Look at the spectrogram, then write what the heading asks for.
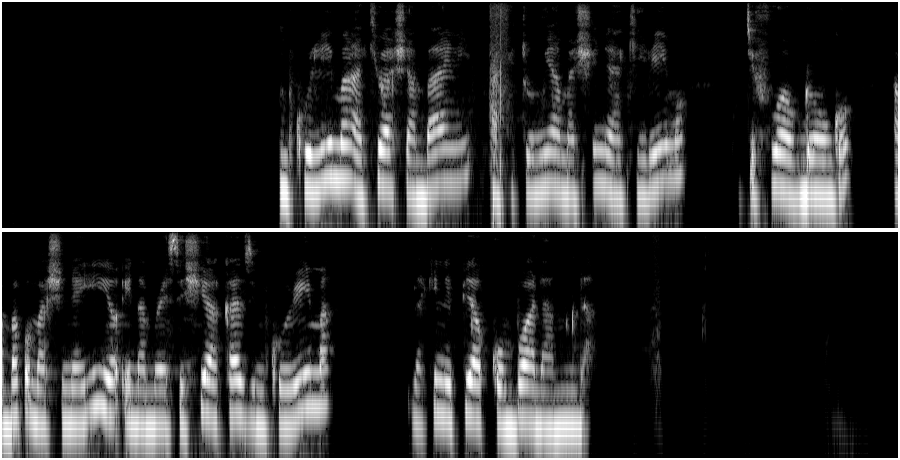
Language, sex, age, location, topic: Swahili, female, 18-24, Dar es Salaam, agriculture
